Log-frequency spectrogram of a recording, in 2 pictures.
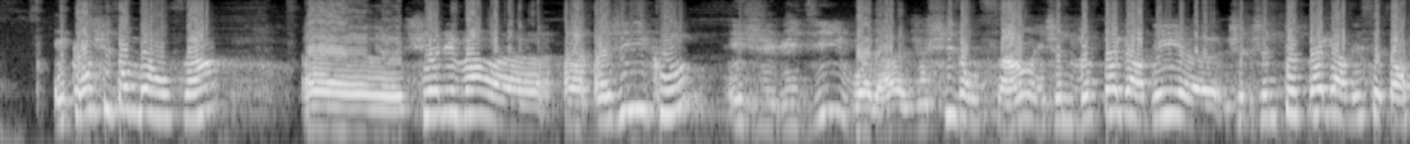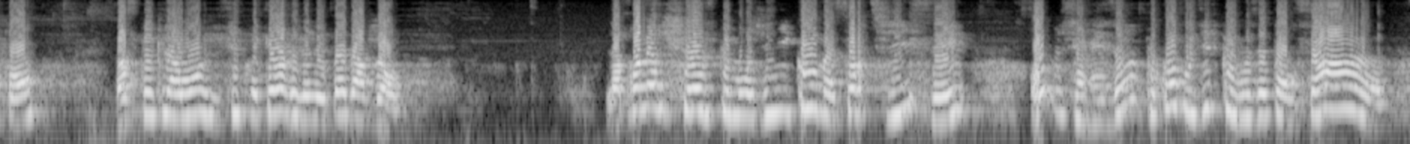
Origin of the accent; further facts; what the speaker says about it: Tahiti, French Polynesia; j'ai été adoptée par une famille blanche, pas du tout déconstruite, et de base, je viens de Tahiti.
